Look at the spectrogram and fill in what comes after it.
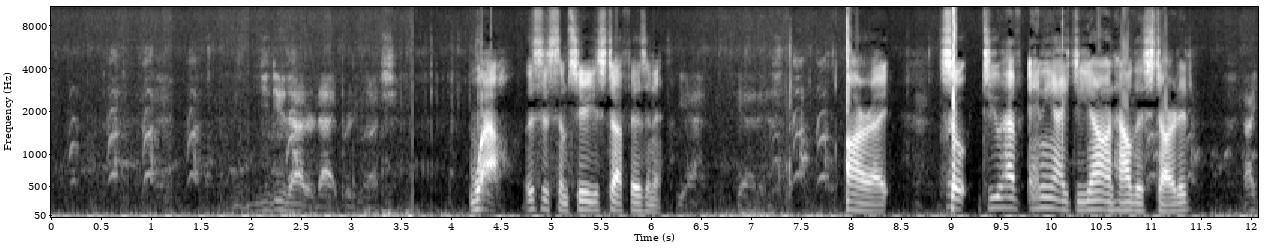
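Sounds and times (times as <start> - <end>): wind buffeting microphone: 0.0 - 4.2, 6.3 - 8.9.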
